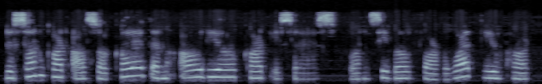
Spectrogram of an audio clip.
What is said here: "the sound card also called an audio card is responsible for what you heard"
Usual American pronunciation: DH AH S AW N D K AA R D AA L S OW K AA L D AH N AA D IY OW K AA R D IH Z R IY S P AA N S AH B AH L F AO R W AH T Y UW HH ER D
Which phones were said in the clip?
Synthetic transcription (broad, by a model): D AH S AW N K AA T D AA L S OW K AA L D AH N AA D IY OW K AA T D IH S R IY S P AA N S AH B AH L F AO R W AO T Y UW HH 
